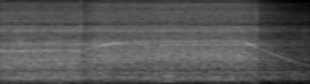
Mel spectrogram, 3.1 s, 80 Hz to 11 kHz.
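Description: A BaByliss D372E 2000 W hair dryer running on its first speed, a steady close whooshing blow with a faint motor whine, holding level before easing off near the end.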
